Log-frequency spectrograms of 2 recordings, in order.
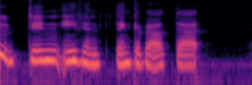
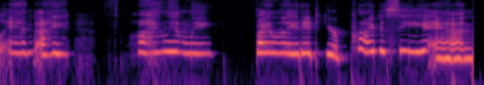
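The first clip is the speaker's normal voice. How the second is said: put-on high, fast, frantic boy's voice; caught-out teen apologising, voice cracking; panicked rambling apology; 10 semitones higher, 3 dB louder than usual. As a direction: spill the apology out in a breathless rush. Izuku caught eavesdropping, rambling apology.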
